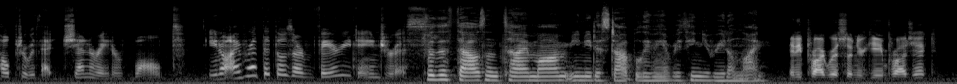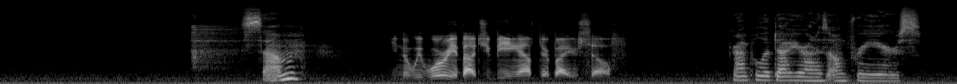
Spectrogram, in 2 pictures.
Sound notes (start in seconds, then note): 11.5 sighs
